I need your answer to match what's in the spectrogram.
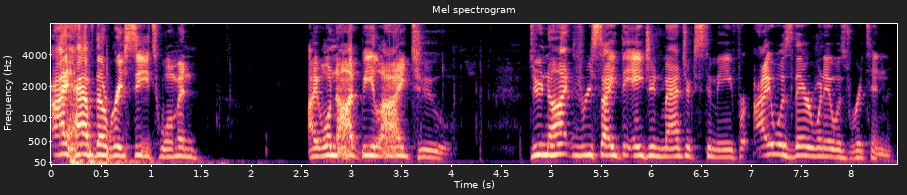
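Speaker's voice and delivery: loud, grandly theatrical declaration; mock dramatic indignation. Streamer retorting to the friend who claimed she wasn't in the call, hammed-up and loud. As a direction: proclaim it like an offended epic hero. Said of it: "It's like".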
